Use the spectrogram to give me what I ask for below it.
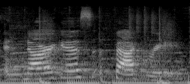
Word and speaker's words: Nargis Fakhri: Her name is Nargis Fakhri.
